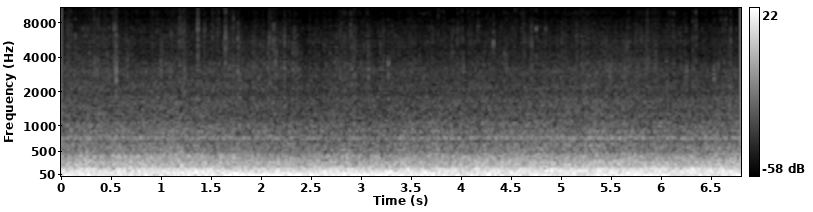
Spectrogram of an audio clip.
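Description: Steady low rumble inside a car's cabin while driving on a snow-covered highway: tyre and road noise with the engine running underneath.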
